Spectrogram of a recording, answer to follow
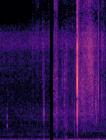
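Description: Quiet background noise with a low rumble, broken about a second in by a brief total dropout where the recording cuts, followed by a faint click.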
